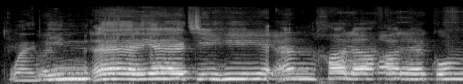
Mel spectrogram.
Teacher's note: الخا مفخمه اللام مرققه والقاف مفخمه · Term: الخاء مفخمه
